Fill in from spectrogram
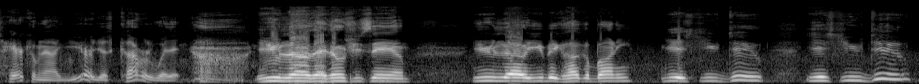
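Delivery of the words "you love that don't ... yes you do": much louder, gushing at the dog; loud doting praise. Real, not acted.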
